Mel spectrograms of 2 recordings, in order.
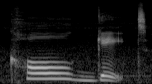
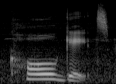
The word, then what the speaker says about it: Colgate: say j gillette colgate now this one has a true g sound colgate colgate and the final one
